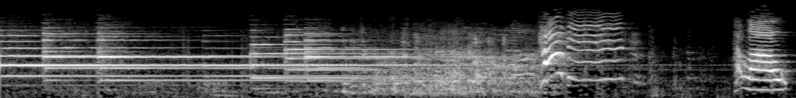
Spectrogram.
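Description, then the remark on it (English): A doorbell chime at a girl's home, rung by a young man calling on her, rings out several ringing notes that linger and overlap for a few seconds, then fade as voices break in with short, lively exclamations. “Gee, I always have trouble getting up enough courage to ring the doorbell.”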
